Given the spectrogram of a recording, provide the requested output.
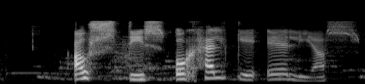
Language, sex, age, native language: Icelandic, male, 9, Icelandic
